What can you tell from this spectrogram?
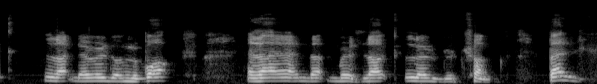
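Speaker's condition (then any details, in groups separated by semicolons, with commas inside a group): Cerebral palsy; ataxic type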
